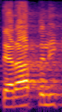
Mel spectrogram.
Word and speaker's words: terephthalic: Chemicals required to prepare polyester are, first one, chemicals required to prepare polyester are, first chemicals required for preparation of polyester are terephthalic acid, pronunciation is important.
